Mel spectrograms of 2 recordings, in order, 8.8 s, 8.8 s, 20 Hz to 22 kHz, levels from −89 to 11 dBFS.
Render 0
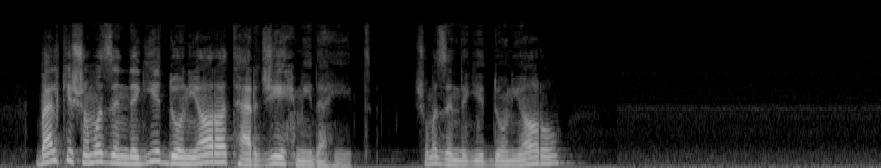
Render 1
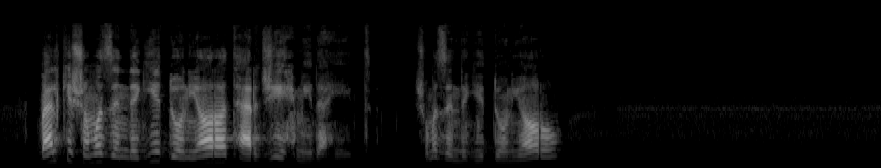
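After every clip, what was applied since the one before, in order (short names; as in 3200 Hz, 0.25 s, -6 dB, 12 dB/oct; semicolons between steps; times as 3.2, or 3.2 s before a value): Chebyshev high-pass 710 Hz, order 4; gain -5 dB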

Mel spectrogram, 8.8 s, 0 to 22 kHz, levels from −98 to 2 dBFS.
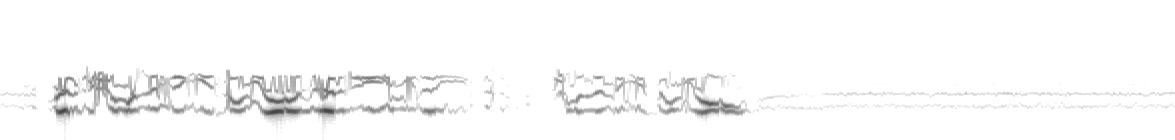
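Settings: sine-wave speech; gain -2 dB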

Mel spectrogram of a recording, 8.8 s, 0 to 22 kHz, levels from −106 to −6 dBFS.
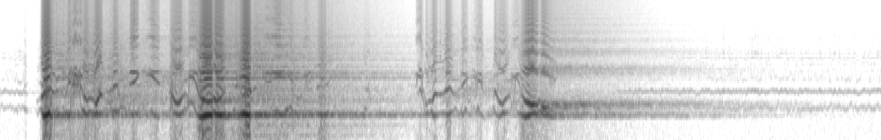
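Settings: half-waves squared off; on a send at -14 dB: reverb RT60 3.6 s, pre-delay 90 ms; on the sum: gain +1 dB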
